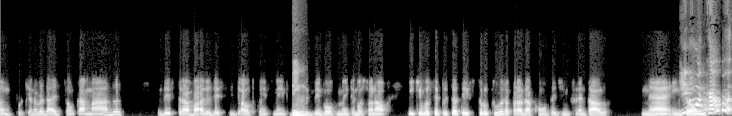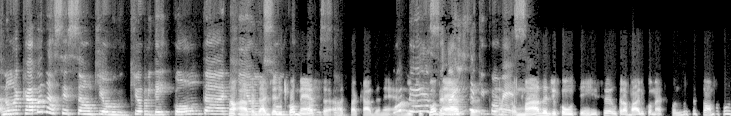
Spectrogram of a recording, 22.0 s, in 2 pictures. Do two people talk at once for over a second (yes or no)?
yes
